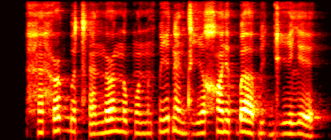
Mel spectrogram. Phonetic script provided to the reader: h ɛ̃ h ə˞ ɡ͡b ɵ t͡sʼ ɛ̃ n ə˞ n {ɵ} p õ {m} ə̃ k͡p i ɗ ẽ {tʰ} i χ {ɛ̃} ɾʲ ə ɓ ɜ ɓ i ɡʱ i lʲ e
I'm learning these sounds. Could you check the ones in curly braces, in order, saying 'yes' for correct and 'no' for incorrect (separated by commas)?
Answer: no, no, no, no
